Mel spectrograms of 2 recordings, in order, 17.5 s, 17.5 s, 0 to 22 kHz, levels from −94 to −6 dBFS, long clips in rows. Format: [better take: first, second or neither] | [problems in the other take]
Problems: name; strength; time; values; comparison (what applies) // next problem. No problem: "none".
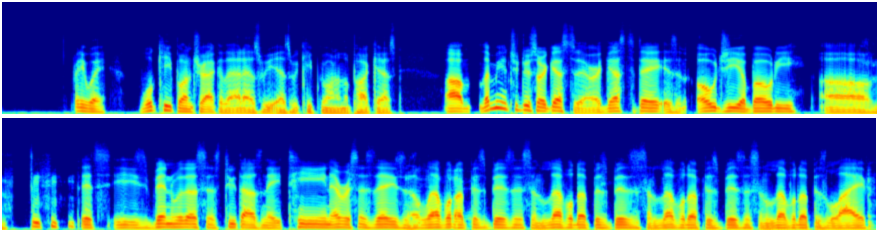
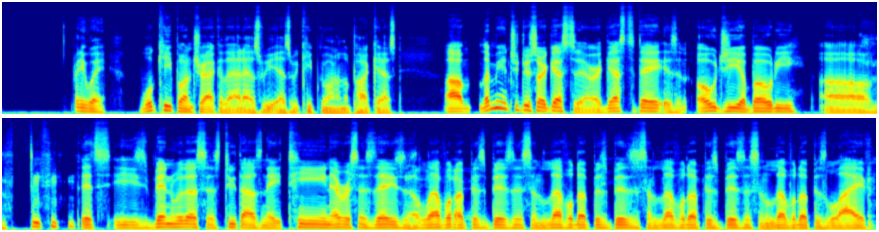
second | muffled; very; fading above 1.5 kHz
